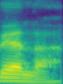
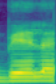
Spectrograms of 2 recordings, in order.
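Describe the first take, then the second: First: বেলা with an open "æ", as "bæla"; correct open vowel. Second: বেলা with a close "e", as "bela"; wrong vowel. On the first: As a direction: model the spoken বেলা, first vowel as in "cat". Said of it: "আমরা বলি বেলা". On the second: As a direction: show the unused reading of বেলা, with a plain e. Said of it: "বেলা এভাবে বলি না". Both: Shown as a demonstration.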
